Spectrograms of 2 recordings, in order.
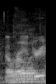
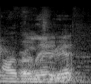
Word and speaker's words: Arlandria: Alandria? Arlandria.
